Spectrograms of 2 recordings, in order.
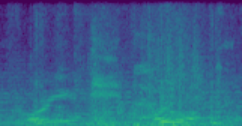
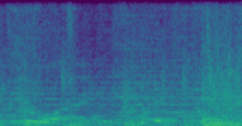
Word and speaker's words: Cruor: Cruor. Cruor? Cruor.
